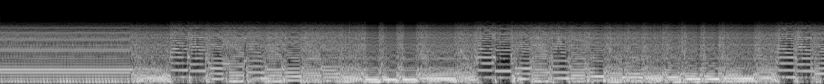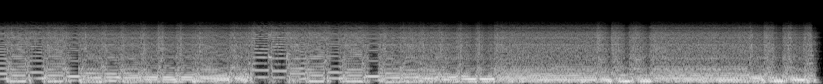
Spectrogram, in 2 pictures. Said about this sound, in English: Dynamic, traditional, valvey. Here's the Neural DSP preset for big riffs. I can't believe these tones are from the same suite.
